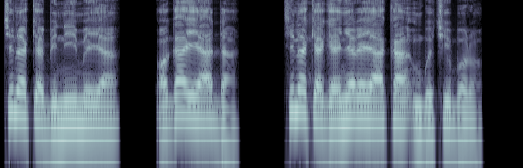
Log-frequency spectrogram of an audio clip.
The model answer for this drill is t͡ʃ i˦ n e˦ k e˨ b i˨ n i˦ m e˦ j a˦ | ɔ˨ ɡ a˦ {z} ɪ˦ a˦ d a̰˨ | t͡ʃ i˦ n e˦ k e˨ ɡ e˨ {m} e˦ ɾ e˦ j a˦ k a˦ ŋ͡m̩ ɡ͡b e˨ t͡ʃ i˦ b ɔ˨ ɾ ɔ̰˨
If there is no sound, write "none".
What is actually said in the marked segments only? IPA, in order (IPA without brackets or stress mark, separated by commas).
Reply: ɣ, ɲ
